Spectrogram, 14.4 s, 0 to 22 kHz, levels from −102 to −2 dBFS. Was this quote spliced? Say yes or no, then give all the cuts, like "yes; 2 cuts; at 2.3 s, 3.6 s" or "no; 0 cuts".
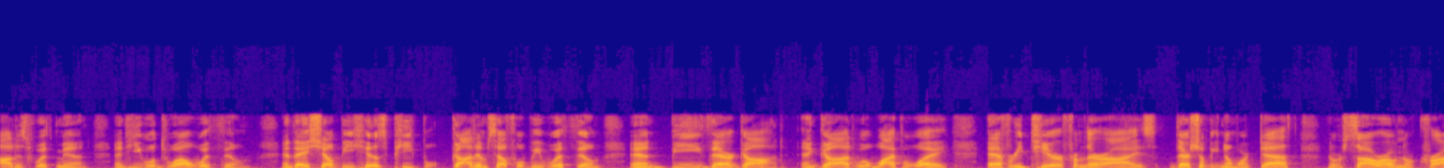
yes; 1 cut; at 4.4 s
